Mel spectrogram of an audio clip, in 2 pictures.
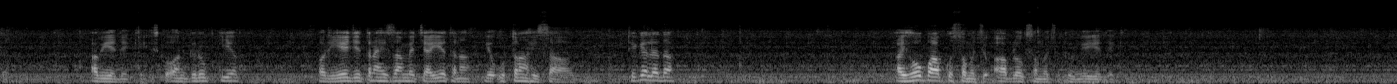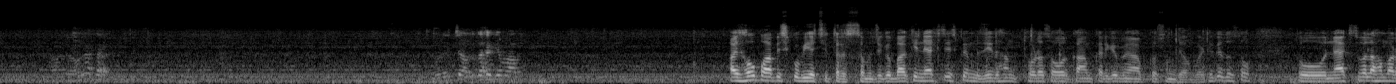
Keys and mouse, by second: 2.2 right click, 2.9-5.2 drag, 16.9 click, 19.4 ctrl+z, 22.1 Delete, 23.8 click, 25.3-26.3 alt+shift+drag.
